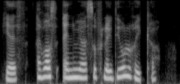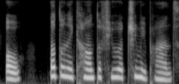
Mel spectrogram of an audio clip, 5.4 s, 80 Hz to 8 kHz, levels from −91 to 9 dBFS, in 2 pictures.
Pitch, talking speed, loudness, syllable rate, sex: 235 Hz, 155 wpm, -20 LUFS, 5.5 syllables/s, female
